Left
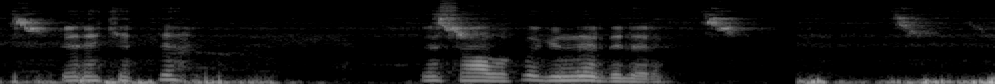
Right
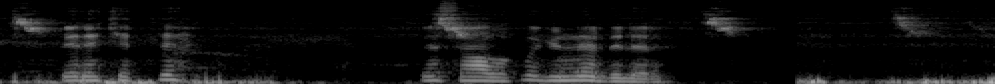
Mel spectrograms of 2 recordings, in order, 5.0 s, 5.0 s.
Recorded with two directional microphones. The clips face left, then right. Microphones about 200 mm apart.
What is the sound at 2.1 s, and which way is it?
Speech, 20° left (ahead or behind).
